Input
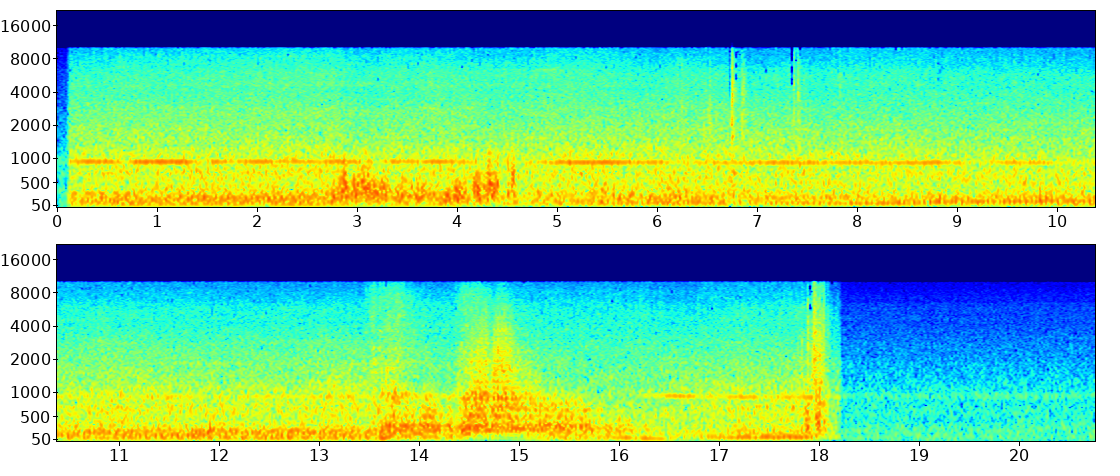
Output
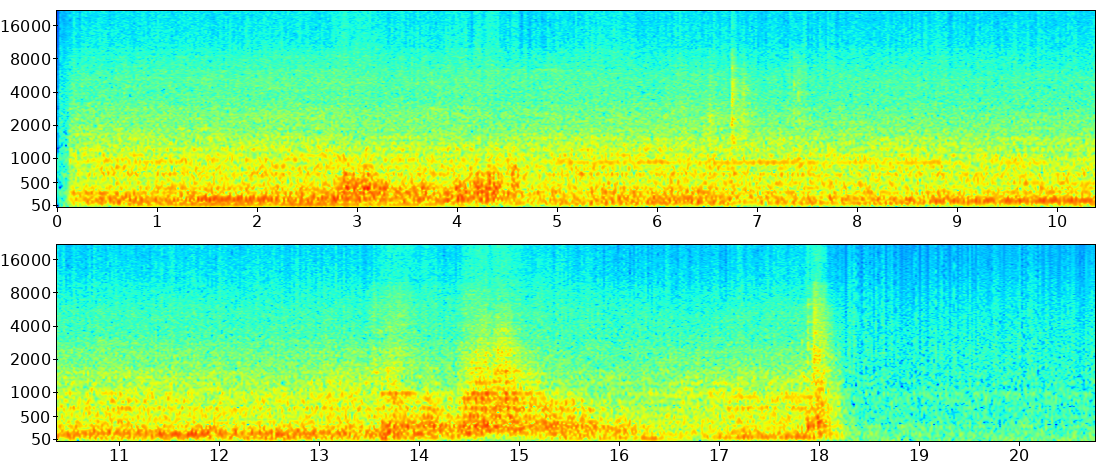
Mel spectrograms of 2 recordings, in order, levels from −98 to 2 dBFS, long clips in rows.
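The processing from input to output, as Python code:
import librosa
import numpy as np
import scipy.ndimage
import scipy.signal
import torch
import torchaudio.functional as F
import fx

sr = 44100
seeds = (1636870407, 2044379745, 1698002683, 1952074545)

y = fx.quant_float(x, sr, bits=2)
y = fx.room_shoebox(y, sr, seeds[0], volume_m3=51.0, walls='mixed', distance_m=0.68)
y = fx.dmg_crackle(y, sr, seeds[1], per_s=530.0, level_db=-20.0)
y = y * librosa.db_to_amplitude(-3.0)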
